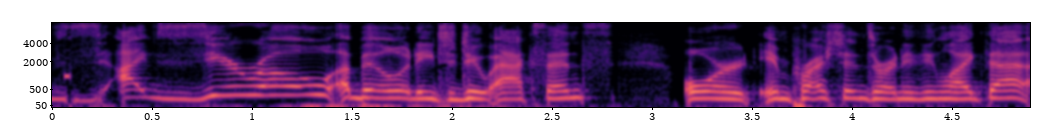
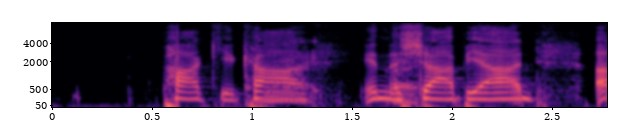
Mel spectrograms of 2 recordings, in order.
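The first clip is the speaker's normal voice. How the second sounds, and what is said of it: Attempted New England accent. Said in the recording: “sharp sounds a lot like New England ... I don't know about my Australian accent, but to me that maybe could pass in New England”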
